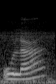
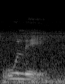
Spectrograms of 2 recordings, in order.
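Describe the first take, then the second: First: The final vowel is a plain open a. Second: The final vowel is fronted toward e.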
